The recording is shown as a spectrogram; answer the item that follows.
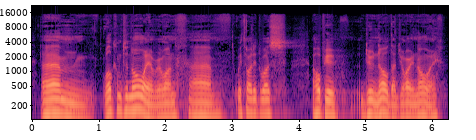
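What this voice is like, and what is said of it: Slightly hoarse voice. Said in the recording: “my slight hoarse voice”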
